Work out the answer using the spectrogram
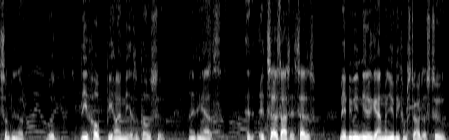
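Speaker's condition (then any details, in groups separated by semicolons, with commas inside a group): Parkinson's disease; progressive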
